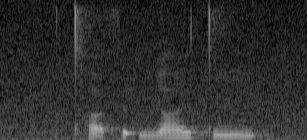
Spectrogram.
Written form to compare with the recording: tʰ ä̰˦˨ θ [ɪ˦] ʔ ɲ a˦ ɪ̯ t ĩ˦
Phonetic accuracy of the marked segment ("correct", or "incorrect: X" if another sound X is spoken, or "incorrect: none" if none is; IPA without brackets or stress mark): correct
